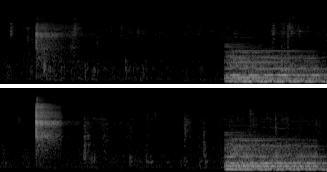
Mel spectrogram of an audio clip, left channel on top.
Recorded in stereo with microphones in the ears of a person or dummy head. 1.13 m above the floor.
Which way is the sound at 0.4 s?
60° right (ahead or behind).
